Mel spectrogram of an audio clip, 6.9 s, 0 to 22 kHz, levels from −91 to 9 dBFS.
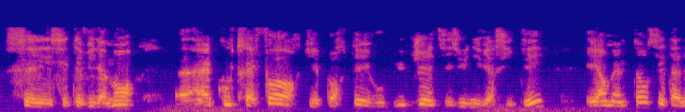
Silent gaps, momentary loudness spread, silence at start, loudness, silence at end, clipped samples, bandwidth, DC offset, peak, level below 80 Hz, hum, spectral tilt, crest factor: none; 9 LU; 0.05 s; -20 LUFS; 0 s; under 0.1%; 8.2 kHz; under 0.1%; -4 dBFS; -52 dBFS; none; -3.5 dB/octave; 16 dB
